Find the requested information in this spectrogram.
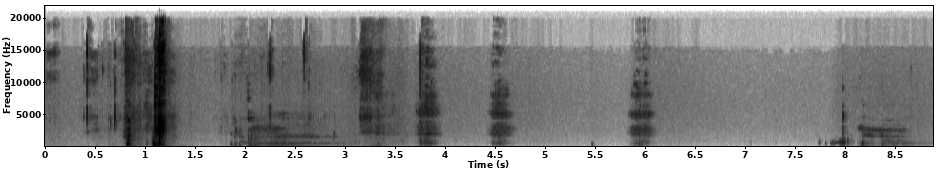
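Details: Very congested, tired sneezes in a person who is sick again: a pair of sneezes followed by sniffles and nasal breaths.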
